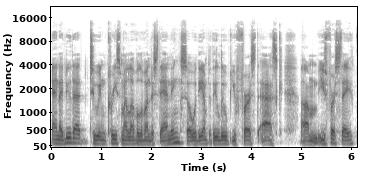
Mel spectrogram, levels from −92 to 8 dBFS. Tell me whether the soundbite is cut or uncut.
uncut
